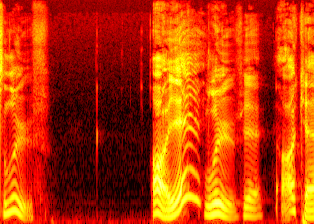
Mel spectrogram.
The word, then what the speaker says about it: Louvre: No, it's Louvre.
